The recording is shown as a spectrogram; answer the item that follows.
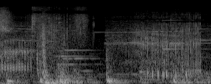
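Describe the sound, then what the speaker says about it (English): Frog-like creatures croak in the video game Luigi's Mansion Dark Moon, low gurgling calls repeating in quick succession, close and fairly loud over a bed of game noise. "These little frog-like things are coming out with them."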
